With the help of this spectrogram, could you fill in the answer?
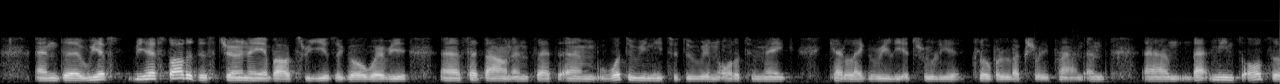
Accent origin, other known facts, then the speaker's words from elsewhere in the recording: Germany; moved away; I'm from Germany.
